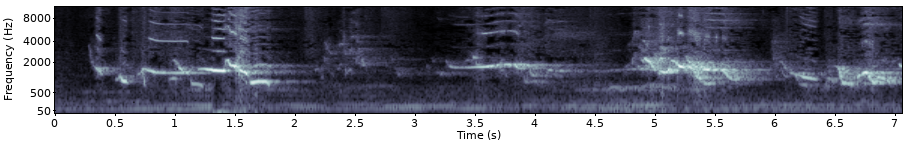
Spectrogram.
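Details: Black-naped oriole singing busily: stepped fluty whistles and quick slurred notes, then a long gliding whistle and a harsh, buzzy outburst near five seconds, with faint low droning below.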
